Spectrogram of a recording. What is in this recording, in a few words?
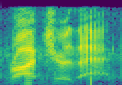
roger, Male Voice; 11,025 sample rate; 0.08 seconds; Unreal Tournament Demo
